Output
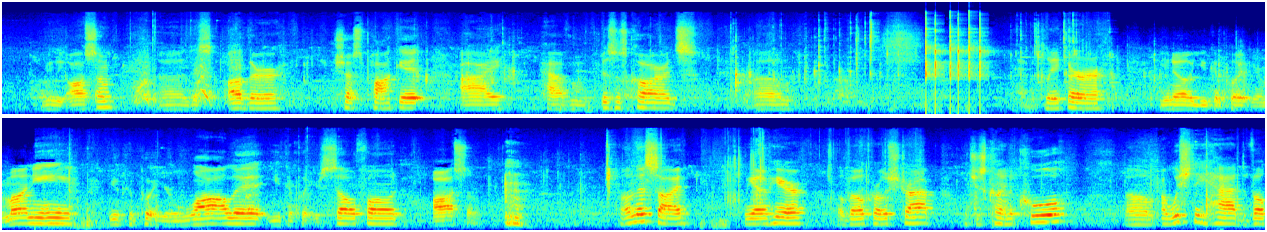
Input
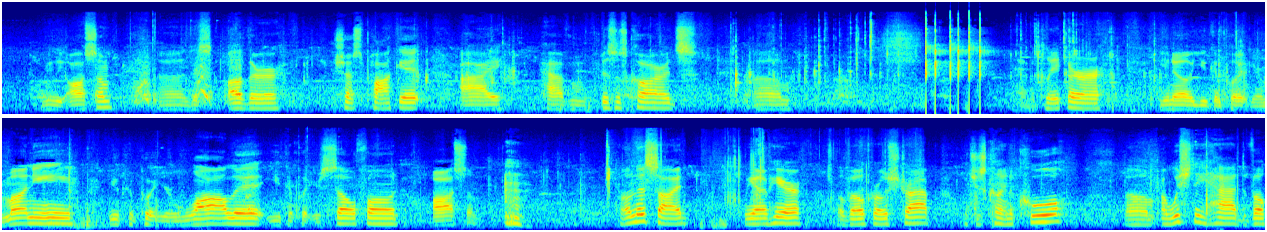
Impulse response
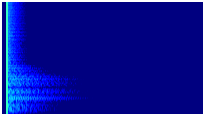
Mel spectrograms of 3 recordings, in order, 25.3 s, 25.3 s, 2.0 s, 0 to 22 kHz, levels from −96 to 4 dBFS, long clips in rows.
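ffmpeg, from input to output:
-filter_complex "[0:a]asettb=1/sr,asplit=3[a][b][c];[a]atrim=end=11.084[d];[b]atrim=start=11.08:end=12.96,asetpts=PTS-STARTPTS,afade=t=in:d=0.004:c=qsin,afade=t=out:st=1.876:d=0.004:c=qsin,highpass=110,lowpass=3.3k[e];[c]atrim=start=12.956[f];[d][e]acrossfade=d=0.004:c1=hsin:c2=qsin[g];[g][f]acrossfade=d=0.004:c1=qsin:c2=hsin[h];[1:a]atrim=start_sample=2205,atrim=end_sample=3969[i];[h][i]afir=irnorm=-1:irlink=0,volume=8dB"

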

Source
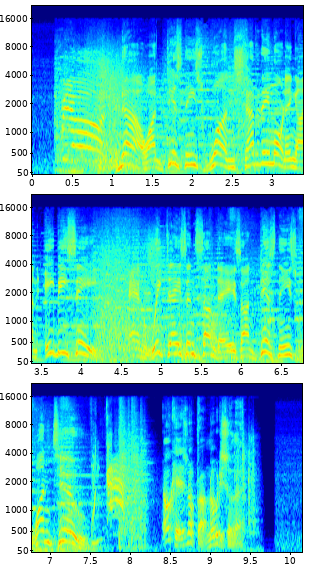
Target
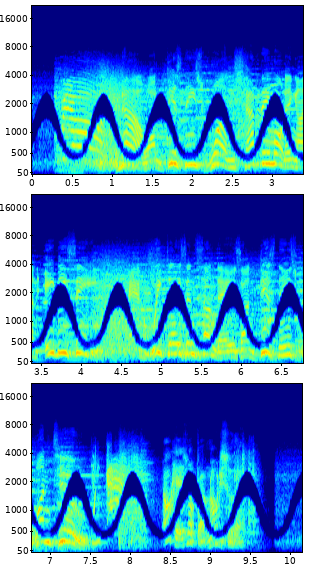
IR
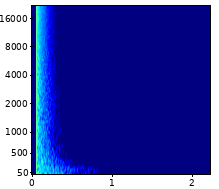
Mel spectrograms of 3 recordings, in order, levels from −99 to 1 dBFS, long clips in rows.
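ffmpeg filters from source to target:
-filter_complex "[0:a]highpass=180,equalizer=f=260:t=q:w=4:g=8,equalizer=f=990:t=q:w=4:g=4,equalizer=f=2.3k:t=q:w=4:g=4,lowpass=f=3.2k:w=0.5412,lowpass=f=3.2k:w=1.3066,bandreject=f=60:t=h:w=6,bandreject=f=120:t=h:w=6,bandreject=f=180:t=h:w=6,bandreject=f=240:t=h:w=6,bandreject=f=300:t=h:w=6,bandreject=f=360:t=h:w=6,bandreject=f=420:t=h:w=6,bandreject=f=480:t=h:w=6,bandreject=f=540:t=h:w=6,asplit=2[a][b];[1:a]atrim=start_sample=2205[c];[b][c]afir=irnorm=-1:irlink=0,volume=-14dB[d];[a][d]amix=inputs=2:normalize=0,afftfilt=real='re*(1-between(b*sr/1024,400*pow(1900/400,0.5+0.5*sin(2*PI*1.4*pts/sr))/1.41,400*pow(1900/400,0.5+0.5*sin(2*PI*1.4*pts/sr))*1.41))':imag='im*(1-between(b*sr/1024,400*pow(1900/400,0.5+0.5*sin(2*PI*1.4*pts/sr))/1.41,400*pow(1900/400,0.5+0.5*sin(2*PI*1.4*pts/sr))*1.41))':win_size=1024:overlap=0.75,volume=-5dB"

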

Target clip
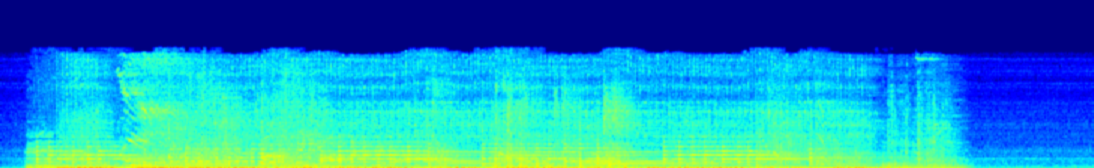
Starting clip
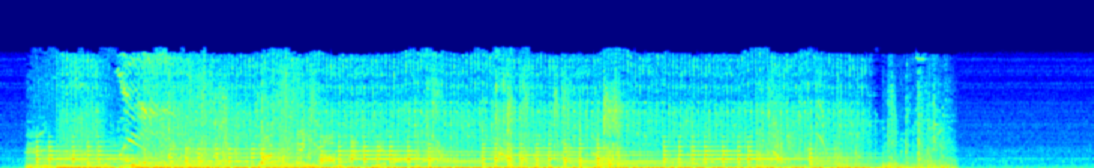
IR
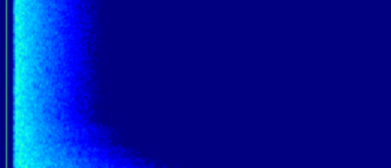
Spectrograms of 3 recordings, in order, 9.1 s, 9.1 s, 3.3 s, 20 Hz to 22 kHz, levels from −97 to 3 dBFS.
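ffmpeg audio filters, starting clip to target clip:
-filter_complex "[1:a]atrim=start_sample=2205,afade=t=out:st=0.22:d=0.01,atrim=end_sample=10143,asetrate=52920,aresample=44100[a];[0:a][a]afir=irnorm=-1:irlink=0,volume=1.5dB"

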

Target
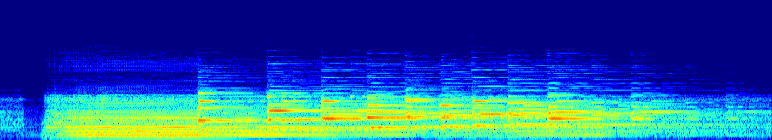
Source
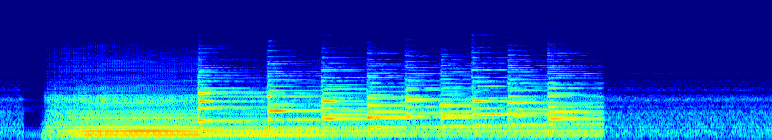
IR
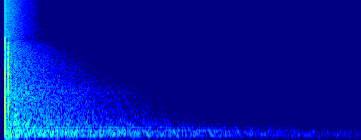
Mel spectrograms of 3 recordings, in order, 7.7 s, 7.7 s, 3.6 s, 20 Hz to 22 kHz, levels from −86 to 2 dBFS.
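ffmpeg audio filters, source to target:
-filter_complex "[0:a]asplit=2[a][b];[b]aecho=0:1:829:0.266[c];[a][c]amix=inputs=2:normalize=0,acrossover=split=2600[d][e];[e]acompressor=threshold=-50dB:ratio=4:attack=1:release=60[f];[d][f]amix=inputs=2:normalize=0,equalizer=f=420:t=o:w=2.2:g=8.5,aecho=1:1:946|1892:0.2|0.0359,asplit=2[g][h];[1:a]atrim=start_sample=2205,asetrate=57330,aresample=44100[i];[h][i]afir=irnorm=-1:irlink=0,volume=-12.5dB[j];[g][j]amix=inputs=2:normalize=0,volume=-7dB"

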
